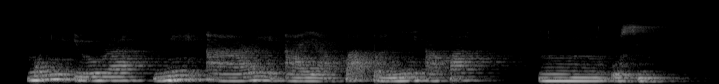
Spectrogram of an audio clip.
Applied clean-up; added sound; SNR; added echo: none; none; none; reverberation time 1.0 s.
